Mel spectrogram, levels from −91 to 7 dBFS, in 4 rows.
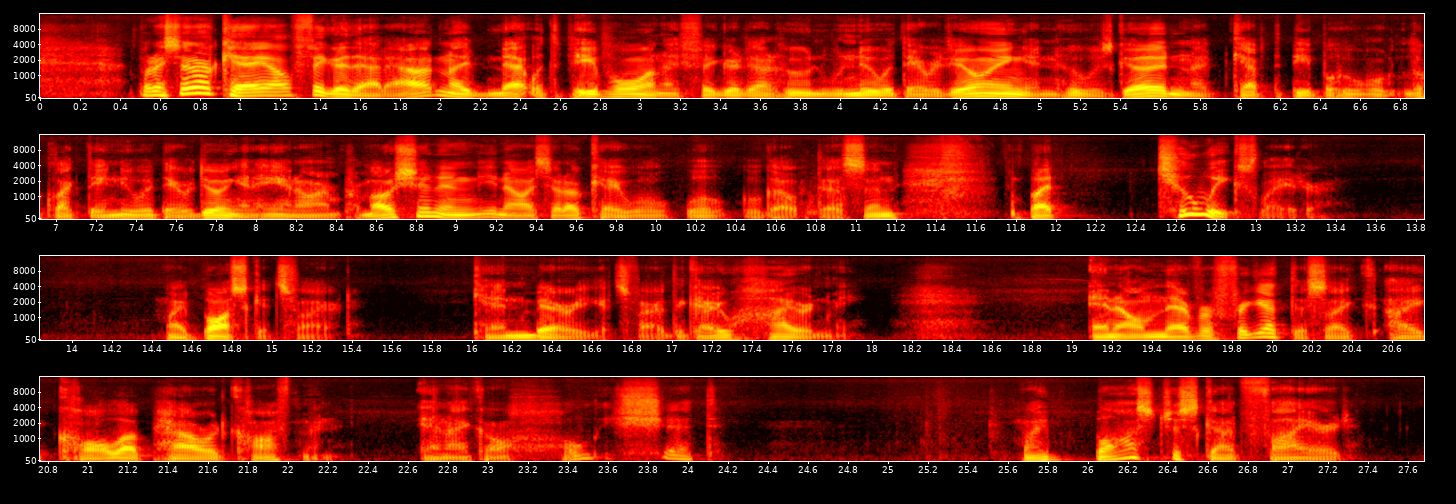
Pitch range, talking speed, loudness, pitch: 75-100 Hz, 210 wpm, -23 LUFS, 85 Hz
